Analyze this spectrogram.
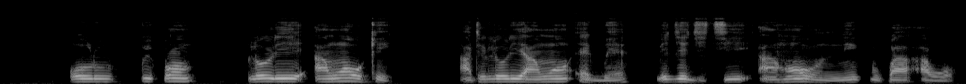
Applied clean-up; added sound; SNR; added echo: neural mask model Resemble Enhance denoiser.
